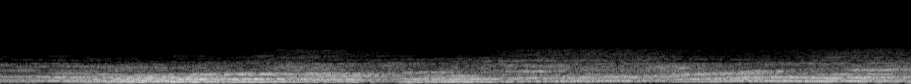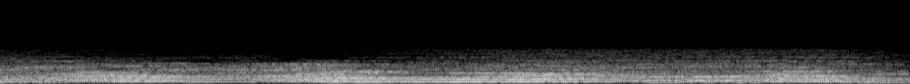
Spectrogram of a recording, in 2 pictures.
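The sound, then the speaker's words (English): Low, eerie moaning drone rendered from NASA black hole data, continuous and steady, with slowly shifting, wavering tones that resemble distant whale calls, heard alone without talk. “NASA found not a translation of a black hole, but the actual sound of a black hole. And that sounds like this.”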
